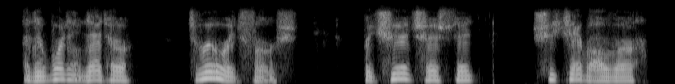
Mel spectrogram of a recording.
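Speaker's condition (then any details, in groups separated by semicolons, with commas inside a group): Spinal muscular atrophy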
